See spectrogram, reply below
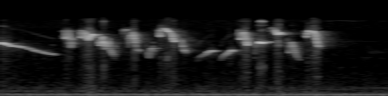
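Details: Canary song from a master recording used to train birds: a long falling whistle opens a quick string of varied high chirps, slurred notes and short trills, loud and clean against silence.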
